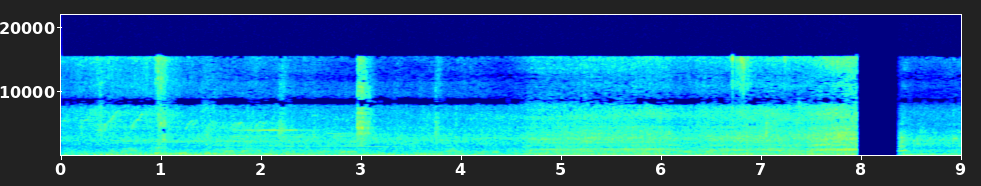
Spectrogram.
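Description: A scooter engine idles close by.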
